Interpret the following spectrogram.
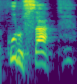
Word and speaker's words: Curuçá: Curuçá tem como sílaba tônica a última, logo uma palavra oxítona.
